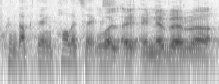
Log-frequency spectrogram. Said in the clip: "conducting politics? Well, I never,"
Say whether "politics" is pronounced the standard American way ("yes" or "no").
no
